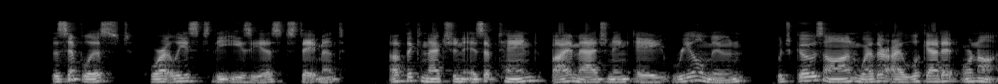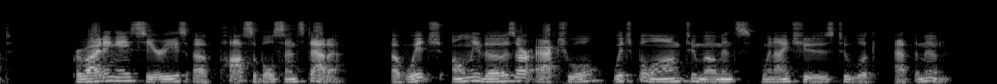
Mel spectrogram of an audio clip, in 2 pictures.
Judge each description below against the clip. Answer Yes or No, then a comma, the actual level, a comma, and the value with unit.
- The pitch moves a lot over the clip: No, average, 3.3 semitones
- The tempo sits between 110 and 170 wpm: Yes, average, 160 wpm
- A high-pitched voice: No, low, 130 Hz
